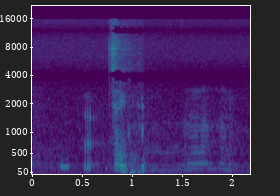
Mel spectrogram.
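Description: Low room tone with a few soft voice sounds from the debater at the microphone: a short murmur about a second in and a faint hummed hesitation near the end, as he searches for his next words.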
